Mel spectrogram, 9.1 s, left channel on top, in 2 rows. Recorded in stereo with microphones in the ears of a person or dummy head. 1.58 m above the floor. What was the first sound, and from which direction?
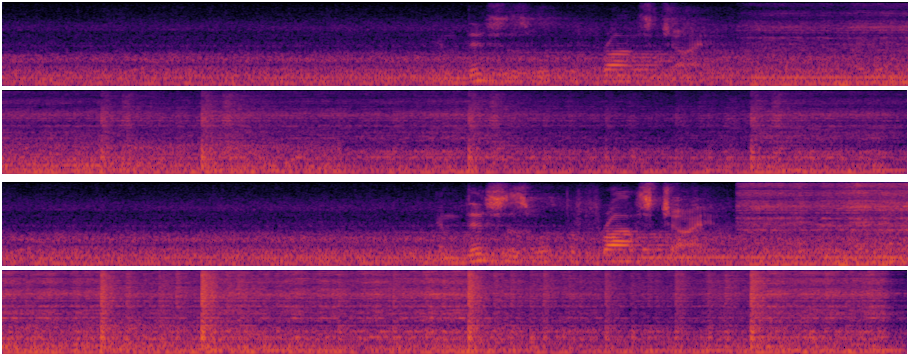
A man speaking, 35° right (ahead or behind).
